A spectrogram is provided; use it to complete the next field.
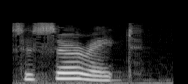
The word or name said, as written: susurrate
